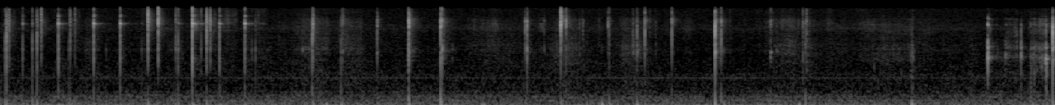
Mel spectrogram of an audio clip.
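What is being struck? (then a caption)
Small glass perfume bottle. Long painted acrylic nails tap and scratch a small rectangular clear glass perfume bottle with a dark cap and white label, held in the hands close to the mic. Quick, bright, high clicks of nail on glass come in bursts over a soft scratchy rustle, each click dying away almost at once.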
